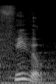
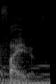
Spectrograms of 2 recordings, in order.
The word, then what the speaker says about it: Fido: Decía, una película canadiense, independiente, del año 2006, llamada Fido, o Faido, en realidad, se pronuncia Faido, que es de Andrew Curry, sí, como la especia, pero sin la Y.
